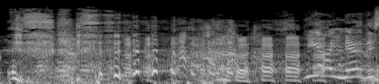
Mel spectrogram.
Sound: laughter

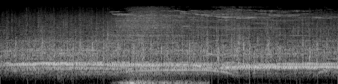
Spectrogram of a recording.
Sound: applause

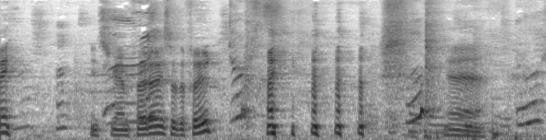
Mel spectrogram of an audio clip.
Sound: laughing

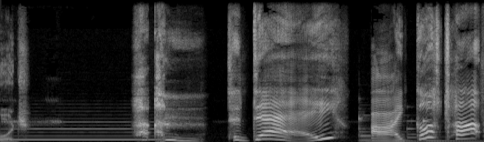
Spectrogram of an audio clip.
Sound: clears throat

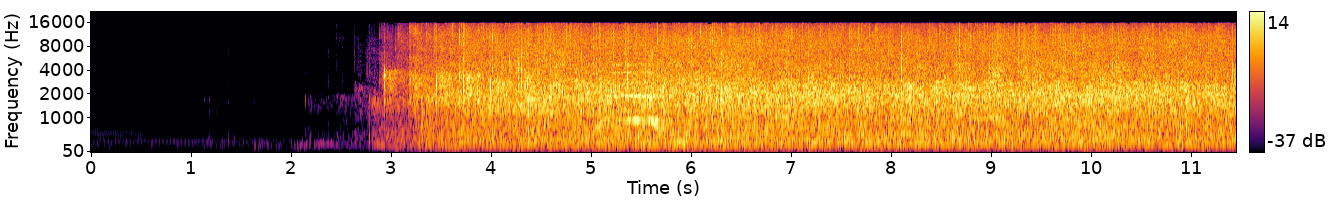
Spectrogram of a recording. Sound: applause

